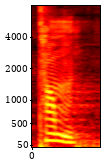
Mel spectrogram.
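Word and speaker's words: thumb: इसे हम पढ़ते हैं थंब। क्या पढ़ते हैं? थंब। यहां पर थंब नहीं पढ़ेंगे बच्चों। ये जो बी लिखा है ना यह साइलेंट होता है। इसे पढ़ेंगे नहीं। लिखा जाएगा लेकिन पढ़ा नहीं जाएगा।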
